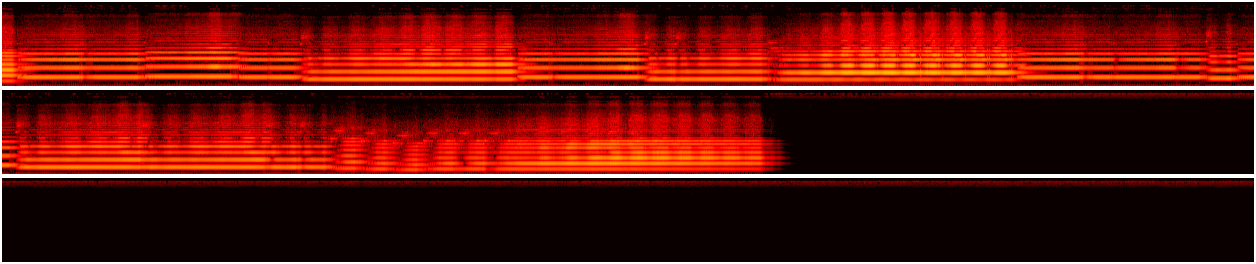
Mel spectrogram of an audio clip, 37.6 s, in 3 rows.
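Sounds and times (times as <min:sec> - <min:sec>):
flute: 0:00.0 - 0:20.3.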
